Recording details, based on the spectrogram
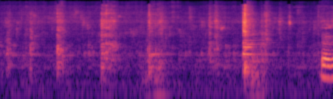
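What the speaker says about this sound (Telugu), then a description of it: "ఇప్పుడు దీన్ని బాగా కలుపుకోవాలి ఈ టమాటాలు ఉల్లిపాయలు పచ్చిమిరకాయలు అన్నిట్లకి ఈ అల్లం వెల్లి పేస్ట్ బాగా పట్టాలి" Spatula scraping and clinking against a pan while tomatoes, onions, green chillies and ginger-garlic paste are mixed for Andhra-style country chicken curry; several separate scrapes and taps, close and moderately loud, no talk.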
